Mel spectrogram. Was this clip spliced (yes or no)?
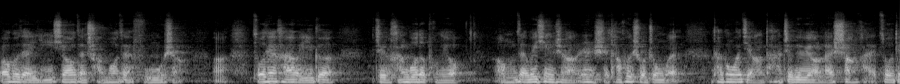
yes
